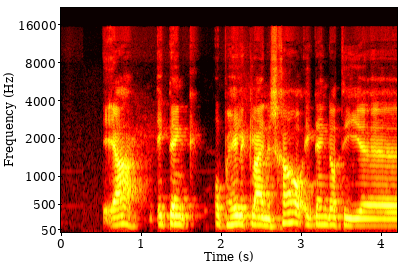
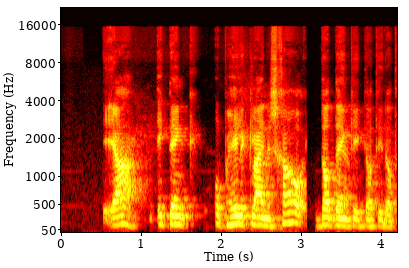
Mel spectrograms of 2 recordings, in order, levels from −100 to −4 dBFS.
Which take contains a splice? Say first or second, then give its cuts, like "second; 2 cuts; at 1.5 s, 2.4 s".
second; 1 cut; at 3.0 s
